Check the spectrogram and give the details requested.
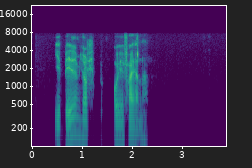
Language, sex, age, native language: Icelandic, male, 20-29, Icelandic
